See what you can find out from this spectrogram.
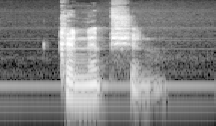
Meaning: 1. A fit of anger or panic; conniption fit 2. A fit of laughing; convulsion
- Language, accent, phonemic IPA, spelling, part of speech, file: English, US, /kəˈnɪp.ʃən/, conniption, noun, En-us-conniption.ogg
